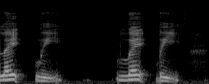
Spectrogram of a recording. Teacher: 在 lay 和 li 这两个音节之间，声音顿开了，憋掉了，用嗓子去憋一下这个音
